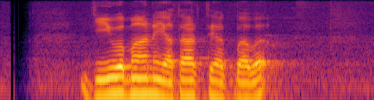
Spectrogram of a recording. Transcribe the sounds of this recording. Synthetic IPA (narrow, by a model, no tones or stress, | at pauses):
d͡ʒiːʋəmaːnəjat̪aːrt̪ɐjak̚bɐʋə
